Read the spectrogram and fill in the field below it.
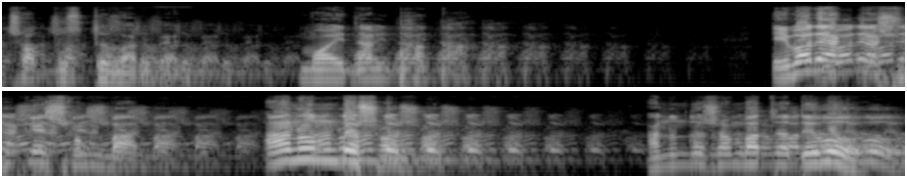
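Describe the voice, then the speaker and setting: A man preaching a sermon with a West Bengal accent at an outdoor gathering, turning from quiet asides to the audience to loud, chanted exhortation. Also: high-pitched. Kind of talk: sermon at an open-air religious gathering. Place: outdoor religious gathering with a crowd. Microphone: stage microphone. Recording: stage mic with crowd noise behind.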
